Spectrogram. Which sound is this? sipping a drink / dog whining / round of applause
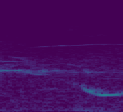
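dog whining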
